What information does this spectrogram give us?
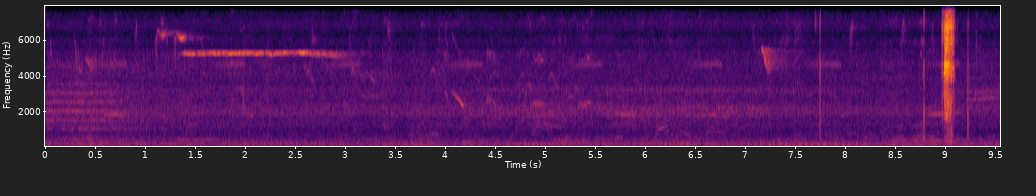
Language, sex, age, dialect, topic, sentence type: Telugu, male, 36-40, Southern, agriculture, question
